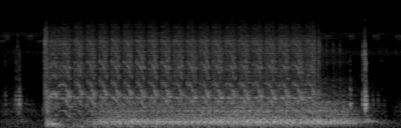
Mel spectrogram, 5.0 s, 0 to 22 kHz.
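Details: New Holland L218 skid steer diesel, filters full of fuel: starter cranks steadily at about three turns a second for three seconds but never catches; crank-no-start, later traced to two bad relays.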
